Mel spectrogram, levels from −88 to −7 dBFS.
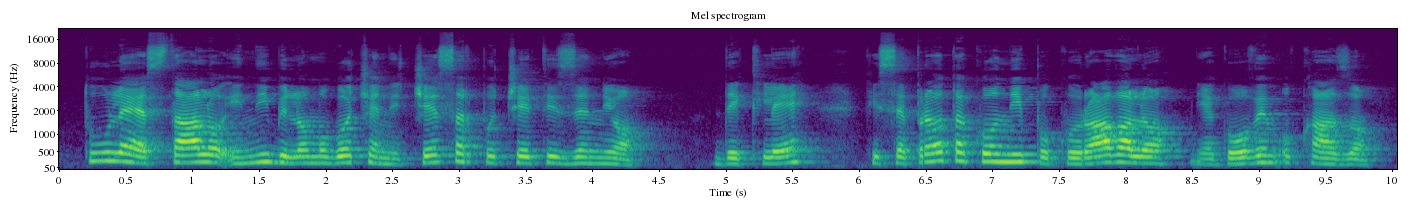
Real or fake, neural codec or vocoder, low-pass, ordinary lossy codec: real; none; 19.8 kHz; none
